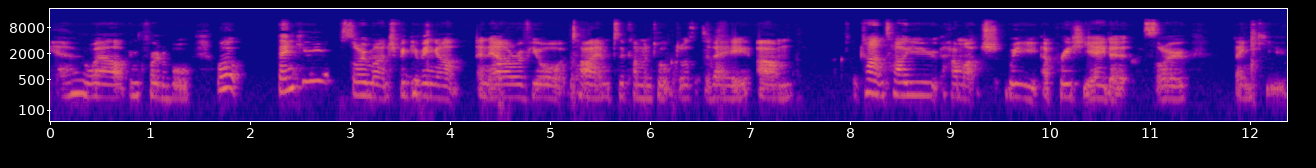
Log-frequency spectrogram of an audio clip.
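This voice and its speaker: A woman with an Australian accent at a medium pitch and a fairly slow pace, with a bright, sharp tone, vocal fry and ordinary pitch variation. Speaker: podcast host. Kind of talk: casual interview chat.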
